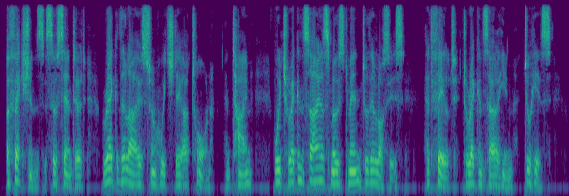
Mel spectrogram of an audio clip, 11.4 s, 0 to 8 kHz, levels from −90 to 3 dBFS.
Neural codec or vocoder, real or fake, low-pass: none; real; 7.2 kHz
